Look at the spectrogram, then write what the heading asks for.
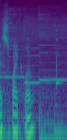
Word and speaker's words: Swyclone: That's how it's pronounced, by the way, Swyclone.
